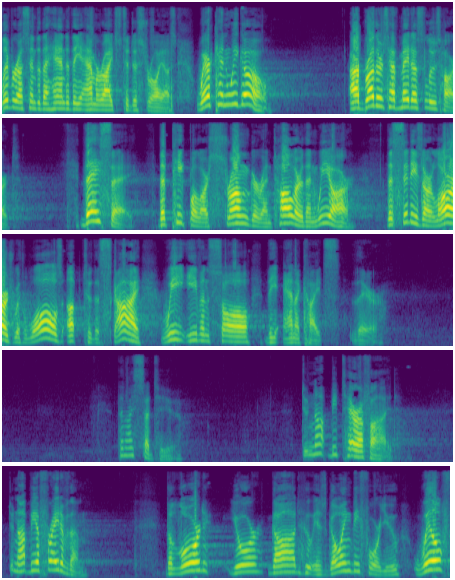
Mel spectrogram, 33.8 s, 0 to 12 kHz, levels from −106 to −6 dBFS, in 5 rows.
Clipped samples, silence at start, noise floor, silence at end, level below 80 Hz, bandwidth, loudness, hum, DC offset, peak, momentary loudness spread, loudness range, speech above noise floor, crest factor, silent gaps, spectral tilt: under 0.1%; 0 s; -80 dBFS; 0.1 s; -72 dBFS; 10.5 kHz; -18 LUFS; none; under 0.1%; -2 dBFS; 21 LU; 9 LU; 61 dB; 20 dB; none; -5 dB/octave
